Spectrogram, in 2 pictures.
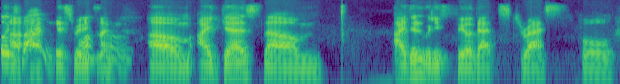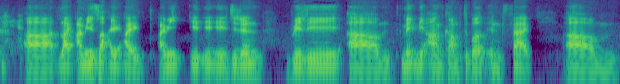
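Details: Post-stroke aphasia in an adult man two years after a haemorrhagic stroke; initially severe, unable to talk at all in the first week. Residual word-finding difficulty with seldom-used words.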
